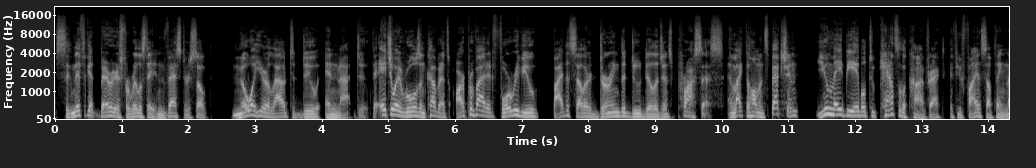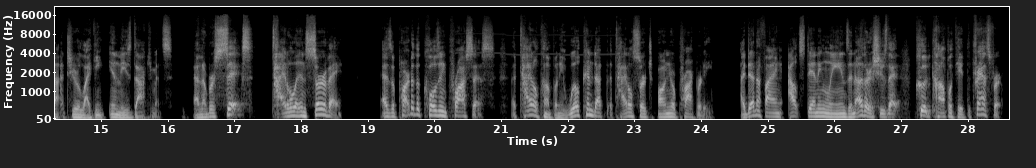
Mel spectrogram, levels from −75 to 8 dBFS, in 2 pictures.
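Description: A switching supply whistle runs from 20.30 to 22.84 s in this speech clip, starting just after "part of the closing" and ending before "search on your property". It is a thin high tone near 4 kHz, wandering between about 3.77 and 4.16 kHz, sitting roughly 35 dB below the speech. A switch-mode power supply dropping into an audible burst mode, or beating against another supply, produces this, its pitch shifting as the load varies.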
